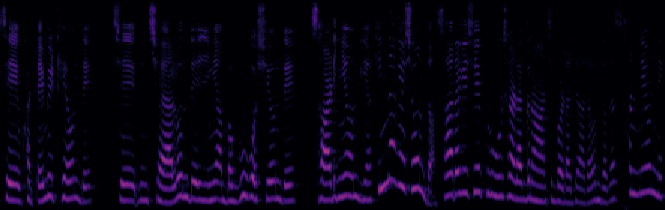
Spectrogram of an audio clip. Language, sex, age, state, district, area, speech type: Dogri, female, 30-45, Jammu and Kashmir, Udhampur, urban, spontaneous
